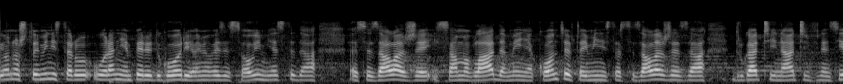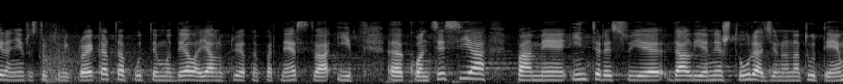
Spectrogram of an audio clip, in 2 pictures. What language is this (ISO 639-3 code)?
srp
